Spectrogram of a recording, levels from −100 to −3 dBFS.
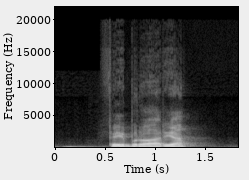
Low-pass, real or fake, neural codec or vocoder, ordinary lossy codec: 19.8 kHz; fake; autoencoder, 48 kHz, 128 numbers a frame, DAC-VAE, trained on Japanese speech; Opus, 24 kbps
